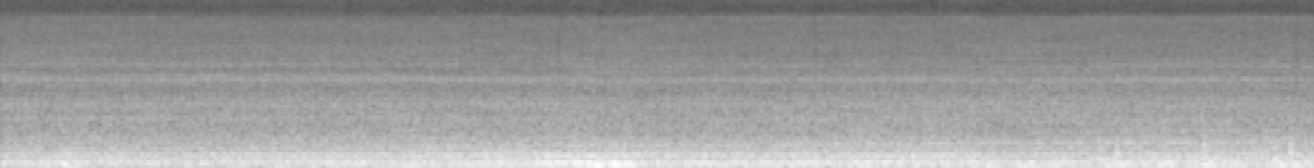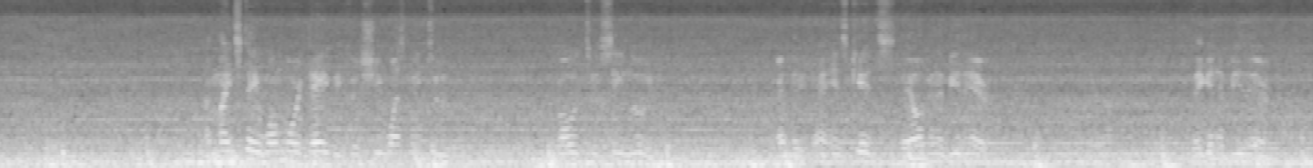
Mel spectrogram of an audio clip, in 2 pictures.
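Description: Tyres rumble on a concrete road, heard from inside a moving car.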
